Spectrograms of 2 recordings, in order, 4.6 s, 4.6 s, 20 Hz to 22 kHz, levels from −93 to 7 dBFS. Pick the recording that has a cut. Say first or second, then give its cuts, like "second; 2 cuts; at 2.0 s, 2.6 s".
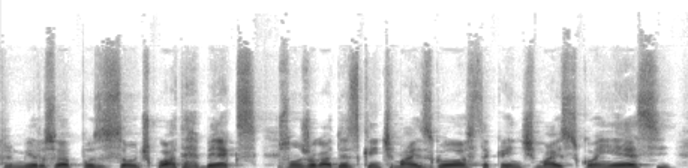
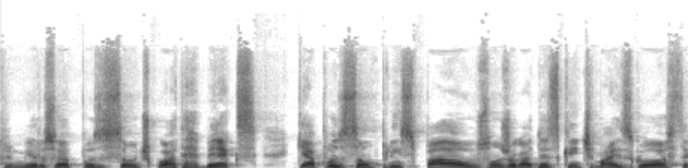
first; 1 cut; at 1.9 s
